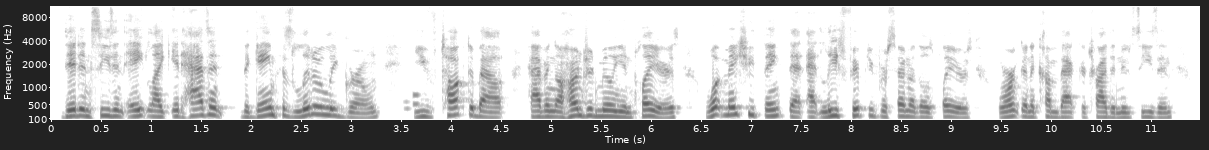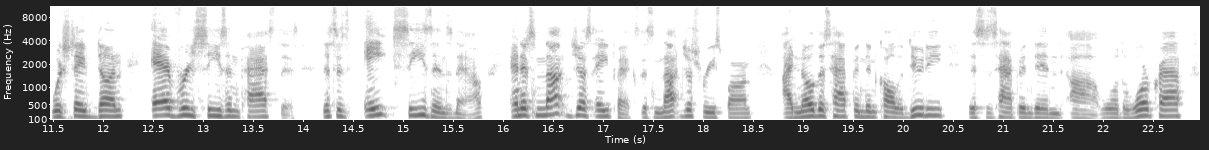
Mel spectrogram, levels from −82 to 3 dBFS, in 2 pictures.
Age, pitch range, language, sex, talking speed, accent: 20-39, 145-185 Hz, English, male, 205 wpm, American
